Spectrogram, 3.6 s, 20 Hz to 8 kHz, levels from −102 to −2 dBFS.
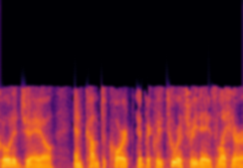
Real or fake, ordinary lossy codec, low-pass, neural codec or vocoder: fake; AAC, 16 kbps; 7.2 kHz; codec, 16 kHz in and 24 kHz out, 0.8 kbps, FocalCodec, streaming, 65536 codes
